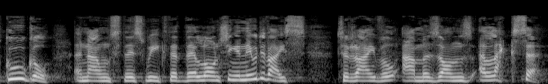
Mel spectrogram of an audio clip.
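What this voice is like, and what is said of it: North Wales accent. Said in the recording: “This, by the way, is a North Wales accent, which you don't often hear outside Wales”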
